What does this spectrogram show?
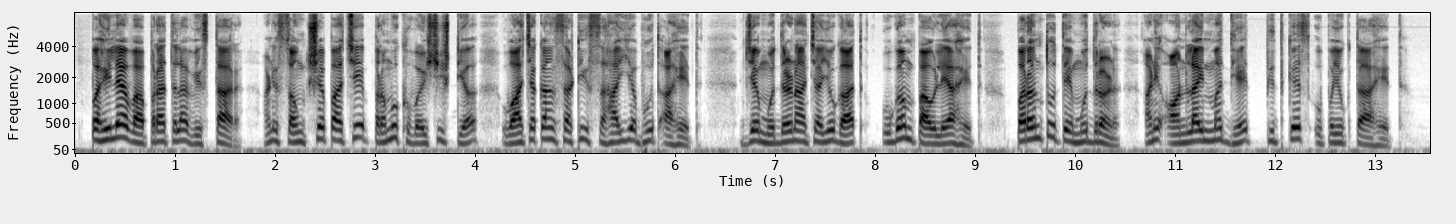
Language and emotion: Marathi, neutral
